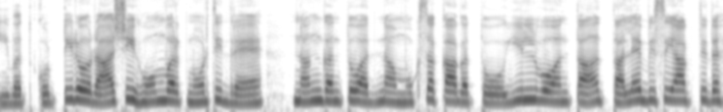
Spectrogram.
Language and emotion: Kannada, fearful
